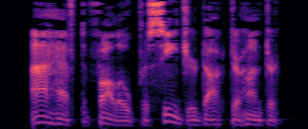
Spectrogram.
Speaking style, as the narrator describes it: he said calmly

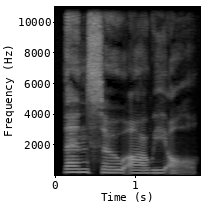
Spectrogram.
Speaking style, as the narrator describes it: Atheniella breathed

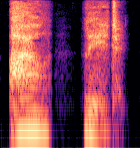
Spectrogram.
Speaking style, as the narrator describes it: Nothwa said with a sigh of resignation

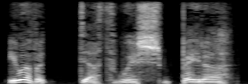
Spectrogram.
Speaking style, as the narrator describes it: Oscar growled

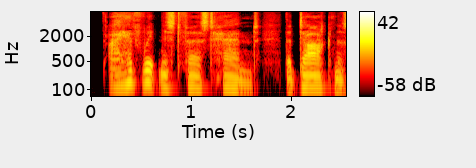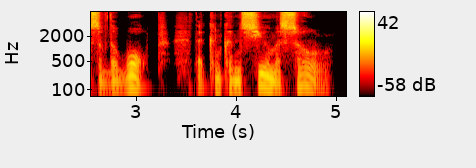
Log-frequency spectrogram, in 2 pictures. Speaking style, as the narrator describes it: she replied quietly

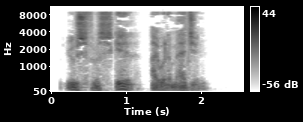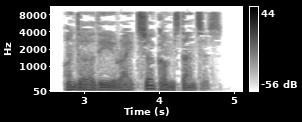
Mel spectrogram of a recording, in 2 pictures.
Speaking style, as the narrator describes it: Hetar said blandly

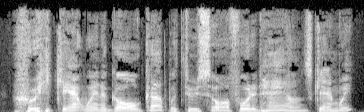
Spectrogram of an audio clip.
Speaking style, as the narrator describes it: Papa chuckled and said

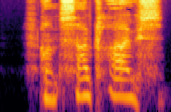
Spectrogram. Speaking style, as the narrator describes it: she whimpers

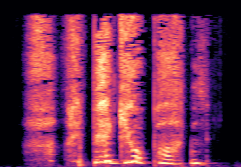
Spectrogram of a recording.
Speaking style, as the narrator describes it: she gasped, clasping a hand over her horrified mouth

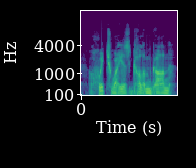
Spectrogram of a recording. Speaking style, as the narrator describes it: panted Sam

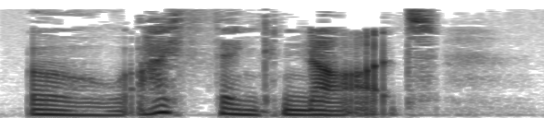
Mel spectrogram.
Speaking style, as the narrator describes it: Mother Blackbeak purred

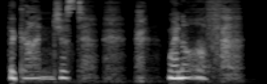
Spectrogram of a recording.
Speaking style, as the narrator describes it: Gabriella whispered, her voice the tone of hysteria

